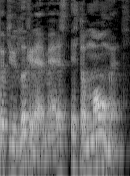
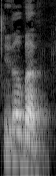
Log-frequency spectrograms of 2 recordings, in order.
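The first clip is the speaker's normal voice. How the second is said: usual speaking voice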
